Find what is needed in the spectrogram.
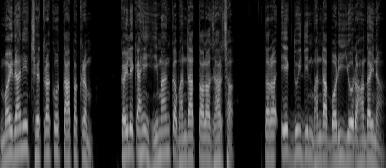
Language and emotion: Nepali, neutral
